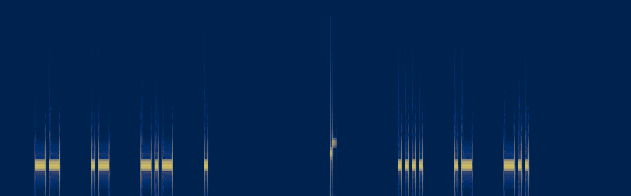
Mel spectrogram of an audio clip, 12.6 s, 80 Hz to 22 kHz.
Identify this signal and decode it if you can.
Morse code, heard as a keyed tone, about 17 wpm, spaced as for 10 wpm, 700 Hz. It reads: MAKE HAD
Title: 3x Character Spacing - Top 300 Words - 17wpm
